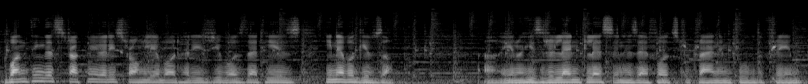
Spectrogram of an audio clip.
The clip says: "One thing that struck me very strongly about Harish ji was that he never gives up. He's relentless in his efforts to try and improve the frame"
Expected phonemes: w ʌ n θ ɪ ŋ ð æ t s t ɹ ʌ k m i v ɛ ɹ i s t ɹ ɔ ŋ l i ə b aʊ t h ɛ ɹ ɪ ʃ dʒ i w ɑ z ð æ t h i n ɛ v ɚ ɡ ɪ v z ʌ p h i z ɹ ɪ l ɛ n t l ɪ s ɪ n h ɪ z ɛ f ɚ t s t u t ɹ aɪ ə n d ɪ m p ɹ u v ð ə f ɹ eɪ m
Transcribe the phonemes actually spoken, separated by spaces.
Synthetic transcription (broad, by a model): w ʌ n t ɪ ŋ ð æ t s t ɹ ʌ k m i v ɛ ɹ i s t ɹ ɔ ŋ l i ə b aʊ t h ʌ ɹ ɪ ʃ dʒ i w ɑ z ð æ t h i n ɛ v ɚ ɡ ɪ v z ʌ p h i z ɹ ɪ l ɛ n t l ɪ s ɪ n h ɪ z ɛ f ɚ t s t u t ɹ aɪ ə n ɪ m p ɹ u v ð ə f ɹ eɪ m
